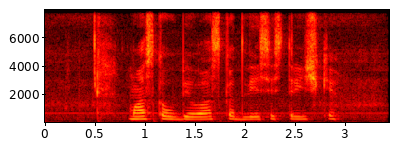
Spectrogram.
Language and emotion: Russian, neutral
